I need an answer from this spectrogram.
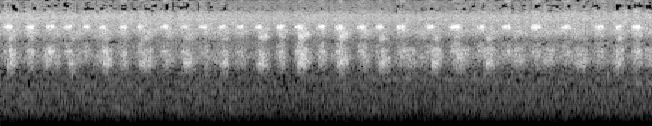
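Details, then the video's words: Cicadas in summer, a shrill pulsating buzz with beats coming in uneven surges, a high ticking layer fading out midway and returning near the end. "Cicadas in Summer"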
